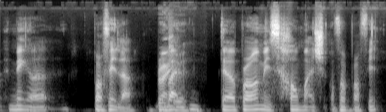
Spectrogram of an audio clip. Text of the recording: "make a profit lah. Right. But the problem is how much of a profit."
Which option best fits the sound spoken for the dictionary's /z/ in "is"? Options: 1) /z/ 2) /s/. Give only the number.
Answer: 2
